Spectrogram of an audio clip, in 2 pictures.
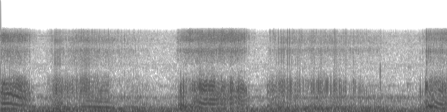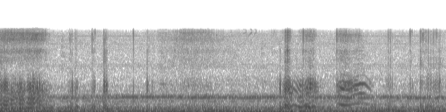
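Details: Baby snoring, described as very loud: soft, repeated, snuffly snoring breaths over a steady low background hum; baby snoring.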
